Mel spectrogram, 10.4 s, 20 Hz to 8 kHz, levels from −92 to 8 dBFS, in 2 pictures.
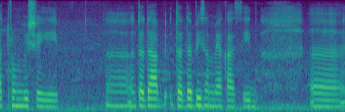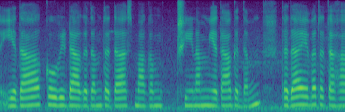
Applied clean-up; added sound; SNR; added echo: none; none; none; none.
